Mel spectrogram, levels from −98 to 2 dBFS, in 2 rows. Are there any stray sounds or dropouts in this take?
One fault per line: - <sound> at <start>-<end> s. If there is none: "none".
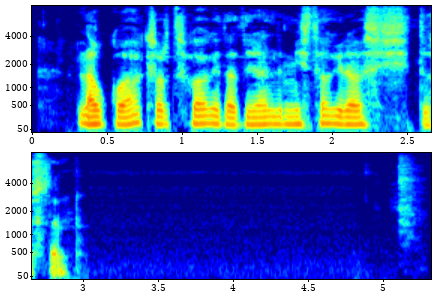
none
